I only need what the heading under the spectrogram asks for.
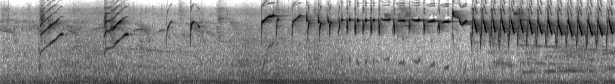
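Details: Canary with a rich repertoire, recorded for a long training track: a few separated chirps, then a thin rising series that builds into a fast, even trill of crisp notes repeated several times a second.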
